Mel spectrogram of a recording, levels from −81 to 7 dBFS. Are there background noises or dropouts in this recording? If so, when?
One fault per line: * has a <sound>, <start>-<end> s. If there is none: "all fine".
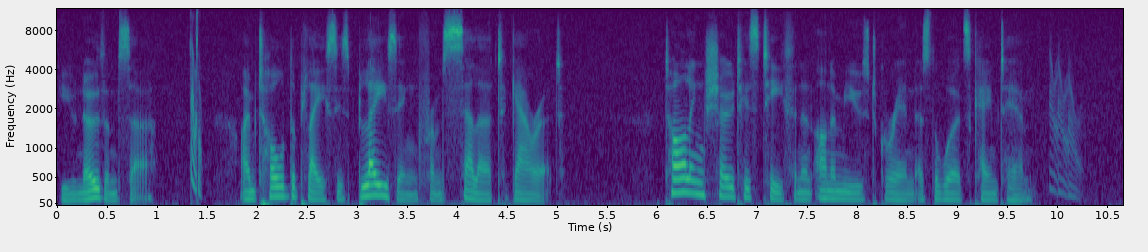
* has a chirp, 1.3-1.5 s
* has a chirp, 9.9-10.3 s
